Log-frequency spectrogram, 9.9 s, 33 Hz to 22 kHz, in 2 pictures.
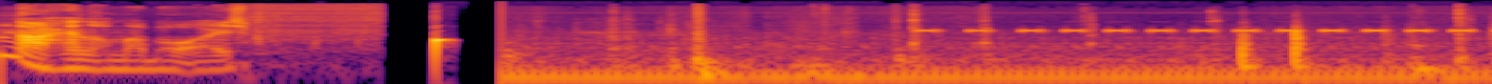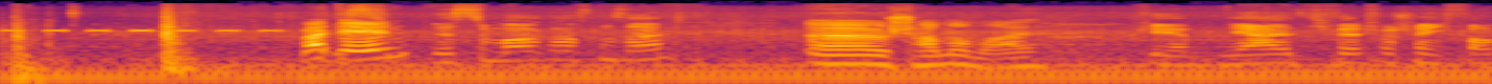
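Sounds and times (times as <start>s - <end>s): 
speech: 0.0s - 1.0s, 6.0s - 9.9s
short beep of a car being switched off: 3.0s - 6.3s.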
